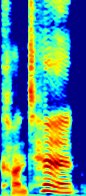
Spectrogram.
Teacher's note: Content with the stress on the first syllable is the stuff inside a box. But content with the stress on the second means you're happy and satisfied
